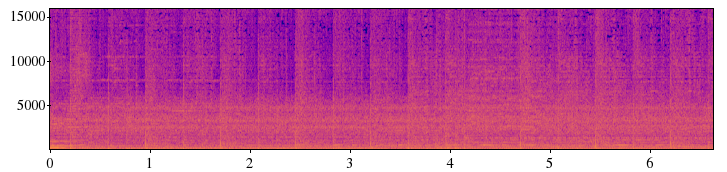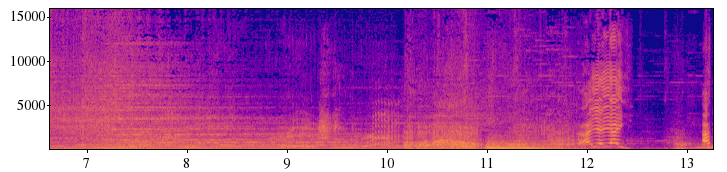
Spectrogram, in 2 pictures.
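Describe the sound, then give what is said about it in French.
An escaped giant magical cat's roar rumbles loudly and continuously, growing rougher and more ragged toward the end before a brief dip. Voices seem mixed in underneath. “Attention tout le monde Un chat magique géant s'est échappé Minou, minou, minou”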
